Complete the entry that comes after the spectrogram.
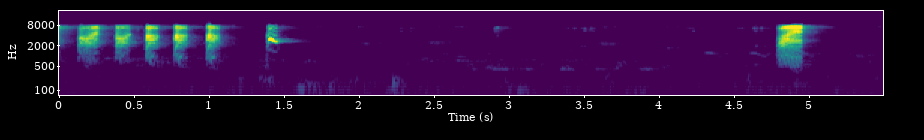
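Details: Female grey-cheeked bulbul used as a tutor song: five rapid harsh, scratchy notes in a quick burst, a single sharper note, silence, then one longer rasp.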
